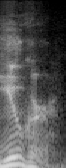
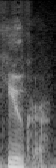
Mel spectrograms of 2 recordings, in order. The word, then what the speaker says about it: Uygur: Cenk, this is pronounced like a J, Cenk, and then Uygur, Cenk Uygur.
